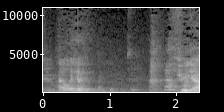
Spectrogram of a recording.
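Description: A man's brief chuckle.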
